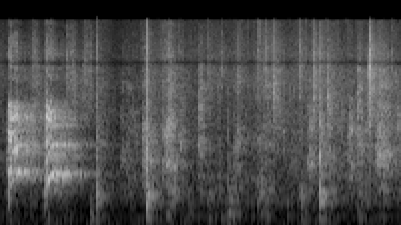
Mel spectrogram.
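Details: Standard Poodles in a house at ten past midnight, barking in a burst of sharp, irregular yaps and whimpers, several dogs overlapping while a person scolds them.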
